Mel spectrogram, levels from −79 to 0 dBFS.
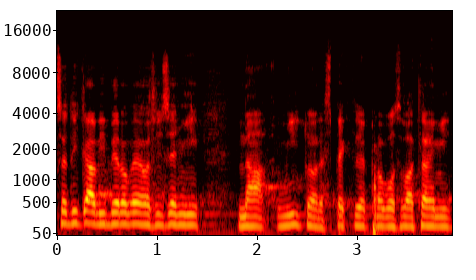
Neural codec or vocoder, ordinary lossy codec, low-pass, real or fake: codec, 44.1 kHz, 3.4 kbps, Pupu-Codec; MP3, 96 kbps; 14.4 kHz; fake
